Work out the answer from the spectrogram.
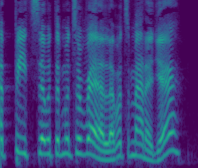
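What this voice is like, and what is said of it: Put-on bad Italian accent. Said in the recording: “give me their pizza in a bad Italian accent ... a very good Italian accent ... a bad Italian accent”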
